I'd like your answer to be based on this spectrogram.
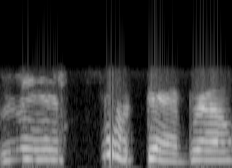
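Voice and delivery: very high-pitched put-on voice, slow and drawn-out drawl. Retelling what a friend always says, imitating Danny's voice. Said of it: "Danny voice".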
